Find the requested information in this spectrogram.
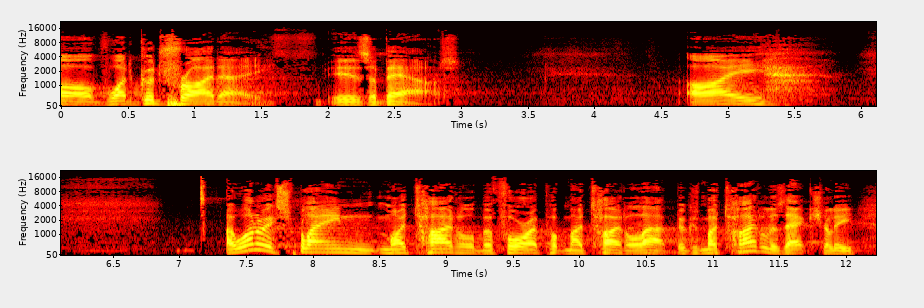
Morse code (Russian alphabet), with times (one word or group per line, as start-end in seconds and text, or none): none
